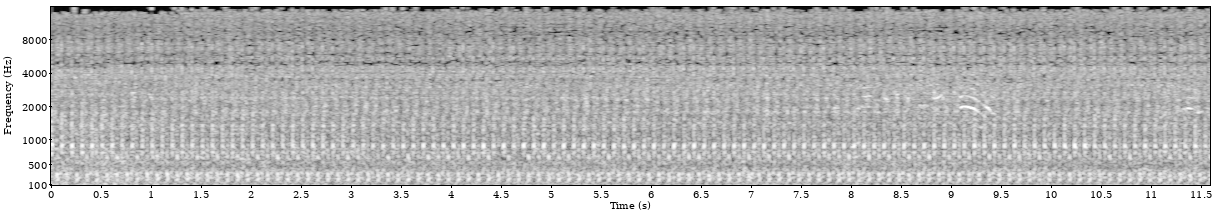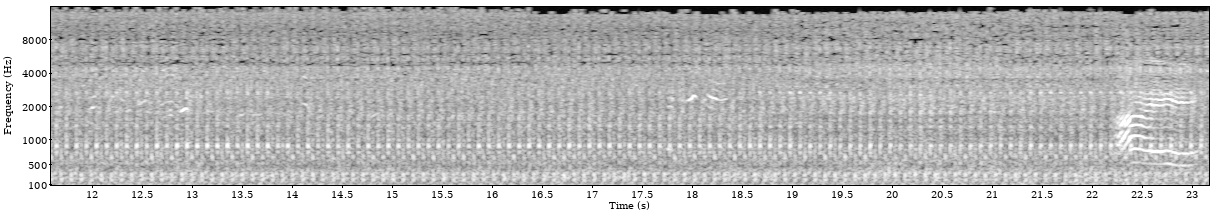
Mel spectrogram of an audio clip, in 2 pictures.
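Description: Motorboat engine running steadily with a fast, even chugging beat.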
